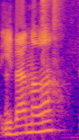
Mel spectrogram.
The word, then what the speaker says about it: Ivanova: Is it Ivanova? – Susan Ivanova is how they say it.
